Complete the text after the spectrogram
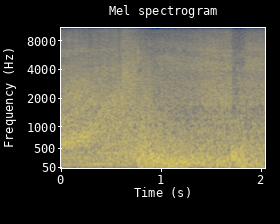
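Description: A truck crashes and tips over with a loud crunch of metal.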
